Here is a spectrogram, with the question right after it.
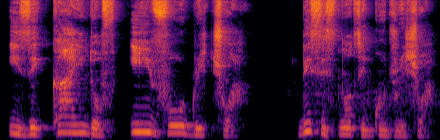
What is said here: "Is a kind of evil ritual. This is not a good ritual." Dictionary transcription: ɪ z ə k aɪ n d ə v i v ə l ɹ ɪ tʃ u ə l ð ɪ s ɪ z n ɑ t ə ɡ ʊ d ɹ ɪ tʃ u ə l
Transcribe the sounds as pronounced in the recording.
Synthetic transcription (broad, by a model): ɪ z ə k aɪ n d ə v i v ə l ɹ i tʃ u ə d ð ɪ s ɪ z n ɑ t ə ɡ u d ɹ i tʃ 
